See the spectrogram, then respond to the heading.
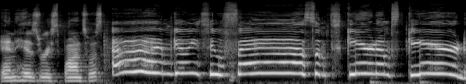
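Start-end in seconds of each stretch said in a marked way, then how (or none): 1.0-4.7 put-on very high, contemptuous, drawn-out taunting. Acting out a husband mocking his scared wife: acting out a mocking husband. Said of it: "That's mockery".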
